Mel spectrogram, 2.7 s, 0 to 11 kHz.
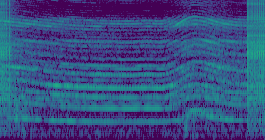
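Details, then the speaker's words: Electric power steering pump in a 1988 Honda Prelude conversion, drawing about 27 amps: a steady high whine that shifts pitch as the wheel reaches full lock. Kind of noisy but not loud from the cabin. Normal pump whine at full lock. "not too bad and doesn't seem too loud from inside the cabin but it is kind of noisy"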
